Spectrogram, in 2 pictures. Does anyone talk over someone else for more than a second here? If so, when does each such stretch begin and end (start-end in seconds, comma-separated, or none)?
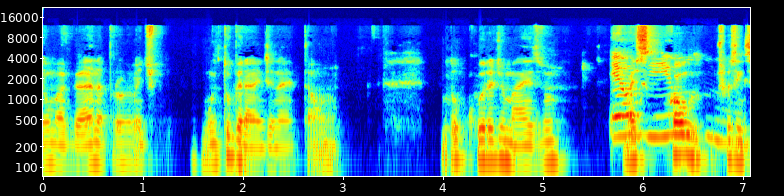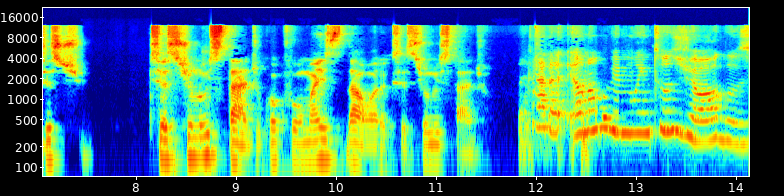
5.8-7.1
